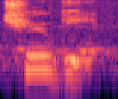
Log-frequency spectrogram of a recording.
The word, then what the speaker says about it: cheugy: Okay. Chuggy. C H E U G Y. Pronounced Chuggy. Like, as in C H O O dash G E E.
